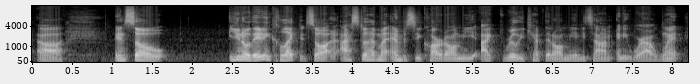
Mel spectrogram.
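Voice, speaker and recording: Young guy from Chicago, casual vlog storyteller, lively and slangy, acts out the dialogue. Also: mid-range voice, brisk. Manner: animated slang-filled storytelling, acts out quotes. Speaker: vlogger telling a travel story.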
